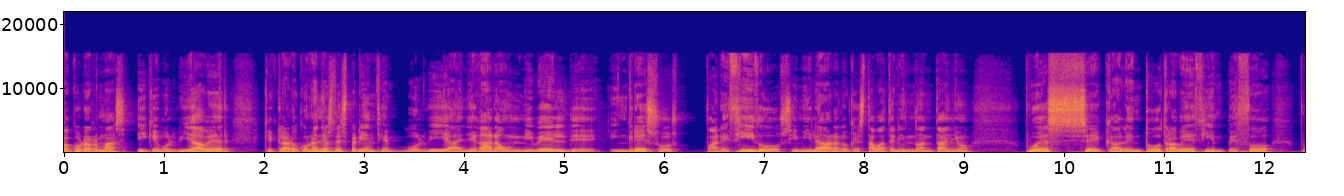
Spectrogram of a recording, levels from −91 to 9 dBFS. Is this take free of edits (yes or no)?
yes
